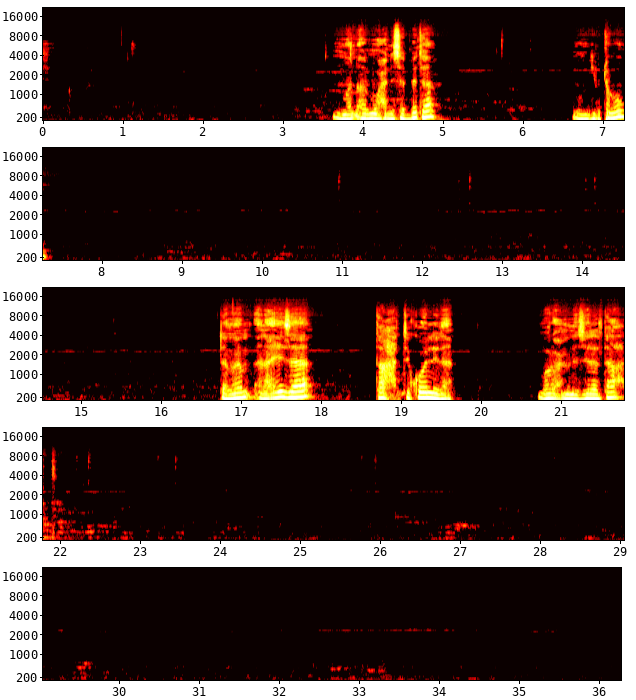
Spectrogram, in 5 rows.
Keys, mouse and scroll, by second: 4.6 click, 6.2-11.2 drag, 12.5 click, 14.1 click, 15.5-19.8 drag, 22.3 click, 23.3 click, 25.8 click, 28.3-36.2 drag.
